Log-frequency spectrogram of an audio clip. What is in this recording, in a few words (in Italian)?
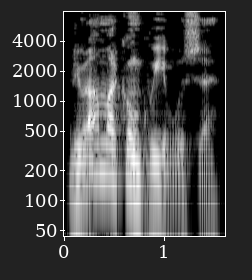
"conquibusse", crespinese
